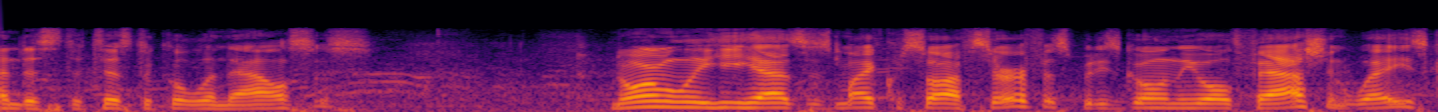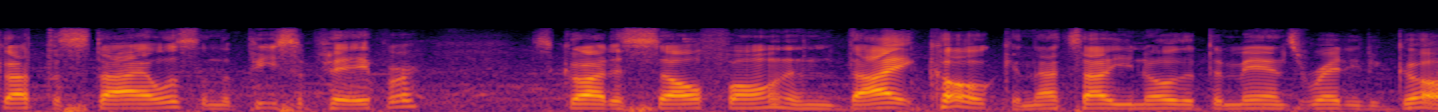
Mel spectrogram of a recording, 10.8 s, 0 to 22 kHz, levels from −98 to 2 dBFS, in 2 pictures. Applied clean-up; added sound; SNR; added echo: none; none; none; none.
